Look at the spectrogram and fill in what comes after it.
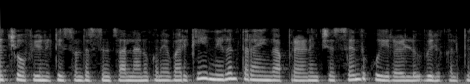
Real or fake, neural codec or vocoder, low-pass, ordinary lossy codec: real; none; 5.4 kHz; Opus, 64 kbps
